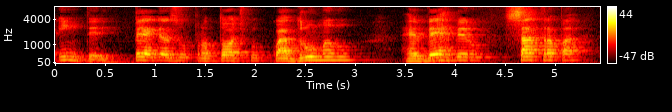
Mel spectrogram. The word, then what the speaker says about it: ínterim: Interim, e não interim, é ínterim.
